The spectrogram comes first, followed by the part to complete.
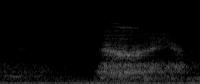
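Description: A woman's soft breath in through the mouth, about a second in and lasting about a second, taken just before she speaks again, over a faint steady low hum.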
